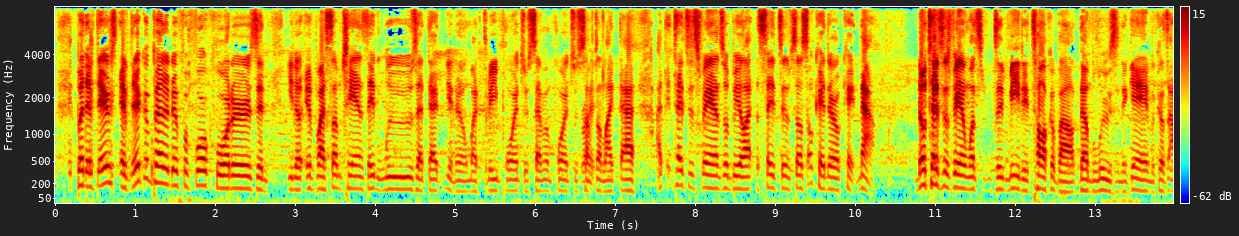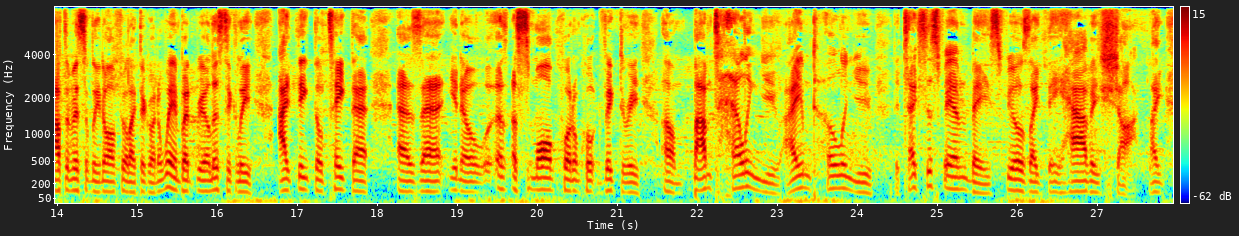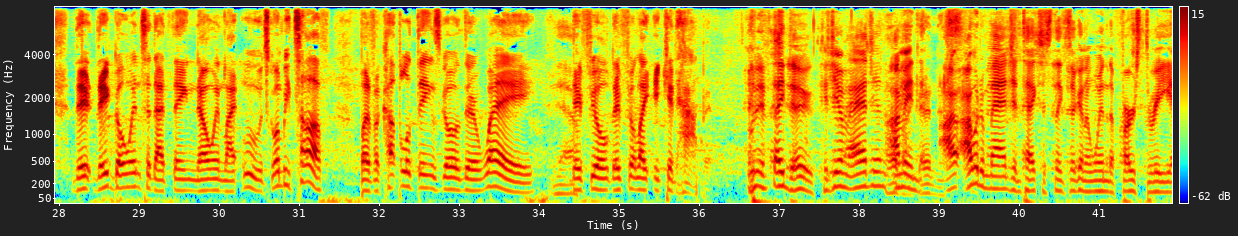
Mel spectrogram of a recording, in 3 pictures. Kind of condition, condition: setting, busy venue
